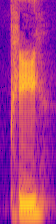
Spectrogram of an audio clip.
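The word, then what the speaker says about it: phở: and then secondly in San Diego, PHO. Pronounced pho.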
